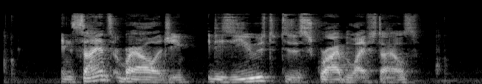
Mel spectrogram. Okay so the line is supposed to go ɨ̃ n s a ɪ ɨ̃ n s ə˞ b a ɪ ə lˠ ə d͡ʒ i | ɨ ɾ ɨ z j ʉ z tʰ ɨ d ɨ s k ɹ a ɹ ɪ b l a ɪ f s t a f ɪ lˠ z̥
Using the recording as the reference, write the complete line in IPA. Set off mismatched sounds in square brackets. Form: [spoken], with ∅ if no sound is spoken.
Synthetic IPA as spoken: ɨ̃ n s a ɪ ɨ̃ n s ə˞ b a ɪ [ɑ] lˠ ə d͡ʒ i | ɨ ɾ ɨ z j ʉ z tʰ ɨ d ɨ s k ɹ a [∅] ɪ b l a ɪ f s t a [∅] ɪ lˠ z̥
